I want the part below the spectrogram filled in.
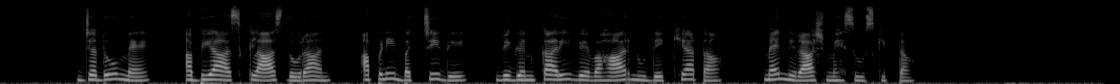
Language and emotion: Punjabi, sad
